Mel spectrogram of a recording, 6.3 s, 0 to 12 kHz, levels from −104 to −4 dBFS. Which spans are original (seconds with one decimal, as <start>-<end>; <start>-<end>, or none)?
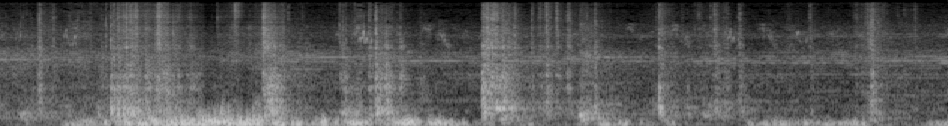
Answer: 0.0-0.8; 1.9-6.3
